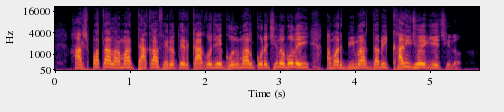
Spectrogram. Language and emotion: Bengali, angry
